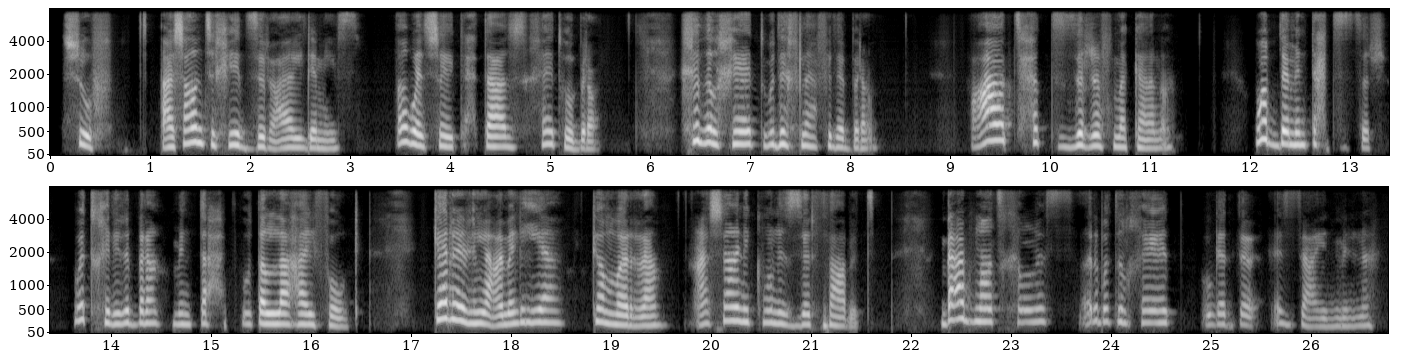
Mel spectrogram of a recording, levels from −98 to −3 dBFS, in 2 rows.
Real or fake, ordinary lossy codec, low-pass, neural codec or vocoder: fake; none; 7.2 kHz; codec, 16 kHz, 1 kbps, FreqCodec, larger model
